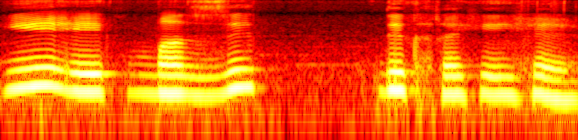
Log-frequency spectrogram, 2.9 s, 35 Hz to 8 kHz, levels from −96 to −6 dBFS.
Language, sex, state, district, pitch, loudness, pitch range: Hindi, female, Madhya Pradesh, Bhopal, 220 Hz, -16 LUFS, 205-245 Hz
